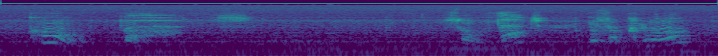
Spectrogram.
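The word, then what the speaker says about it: Cockburn's: It's Coburn's, actually. No, we don't pronounce the C-K. Coburn's.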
